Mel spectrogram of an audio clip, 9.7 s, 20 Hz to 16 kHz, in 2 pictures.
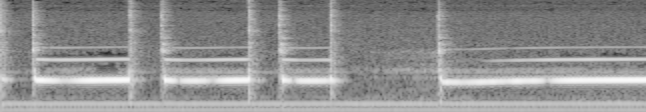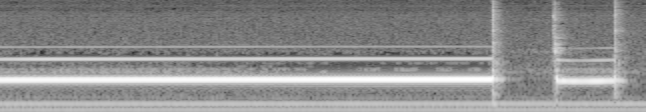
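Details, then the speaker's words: Homebuilt two-valve RCA 813 MOPA CW transmitter on 80 meters, detuned from 120 W to about 80 W with Pi-network loading reduced; keyed note near 1 kHz holds steady with only a trace of oscillator chirp. Acceptable, clean note. "Just reduce the loading on the Pi network. That doesn't sound, that sounds a bit better."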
